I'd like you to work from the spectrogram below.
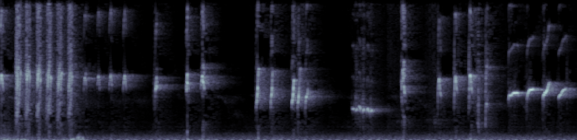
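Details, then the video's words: Ninja sunbird (konin) lure song, sharp and crystal-clear: a burst of buzzy notes, then high thin whistles and chirps, ending in a run of quick repeated high notes; faint hum underneath. "Suara Burung Kolibri Ninja Konin Gacor Full Isian Tembakan Tajam Ngobra"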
